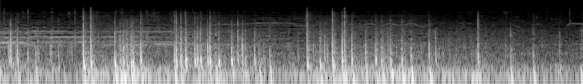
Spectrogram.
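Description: Big fireworks display: shells bursting in rapid, overlapping bangs and crackles over a continuous low rumble, with a few held whistling tones among them.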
